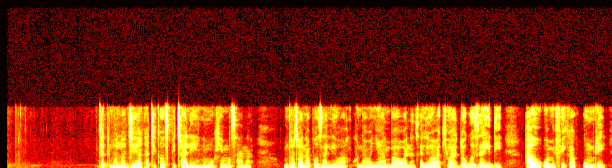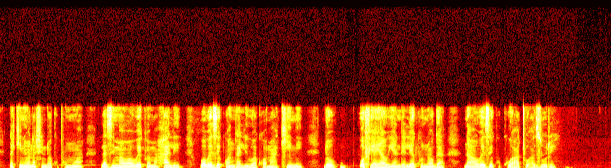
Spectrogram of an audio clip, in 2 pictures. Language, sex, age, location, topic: Swahili, female, 25-35, Kisumu, health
